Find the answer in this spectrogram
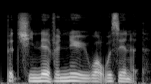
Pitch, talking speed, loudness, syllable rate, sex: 145 Hz, 315 wpm, -16 LUFS, 6.6 syllables/s, female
